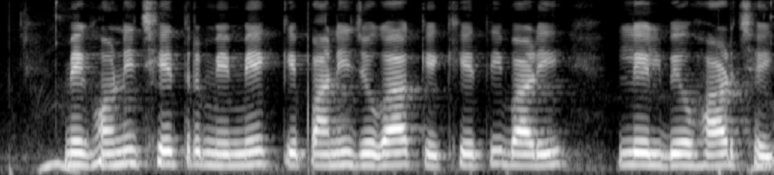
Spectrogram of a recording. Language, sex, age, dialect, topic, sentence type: Magahi, male, 18-24, Western, agriculture, statement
